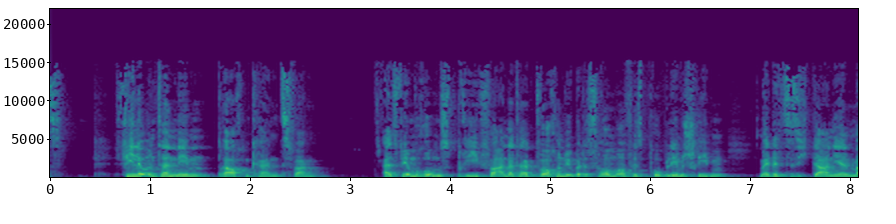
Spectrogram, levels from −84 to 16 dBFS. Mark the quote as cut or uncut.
uncut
